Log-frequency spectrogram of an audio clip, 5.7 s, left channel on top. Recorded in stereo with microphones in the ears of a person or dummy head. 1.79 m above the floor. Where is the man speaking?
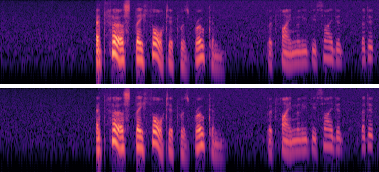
30° left (ahead or behind); by 5.6 s 20° right (ahead or behind).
